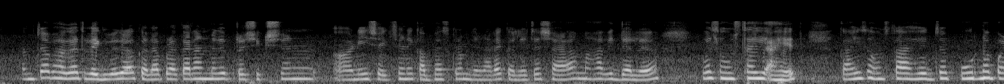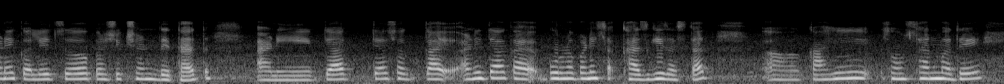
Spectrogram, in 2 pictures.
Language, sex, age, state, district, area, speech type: Marathi, female, 18-30, Maharashtra, Nanded, rural, spontaneous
